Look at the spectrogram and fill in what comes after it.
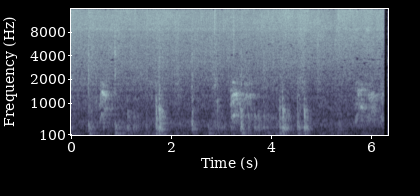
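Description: Shrimp and garlic sizzling in a wok under a steady frying hiss. A wooden spatula stirs them in repeated scraping strokes against the pan.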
